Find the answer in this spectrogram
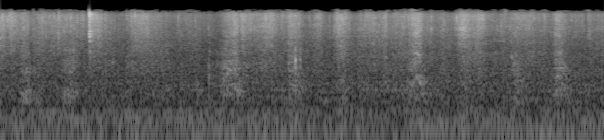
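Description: A clear plastic bag crinkling and rustling as it is tucked into a wheelchair backrest's fabric cover while the cover's zipper is pulled partly closed. It is an irregular soft crackling, with one sharp click about a second in.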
